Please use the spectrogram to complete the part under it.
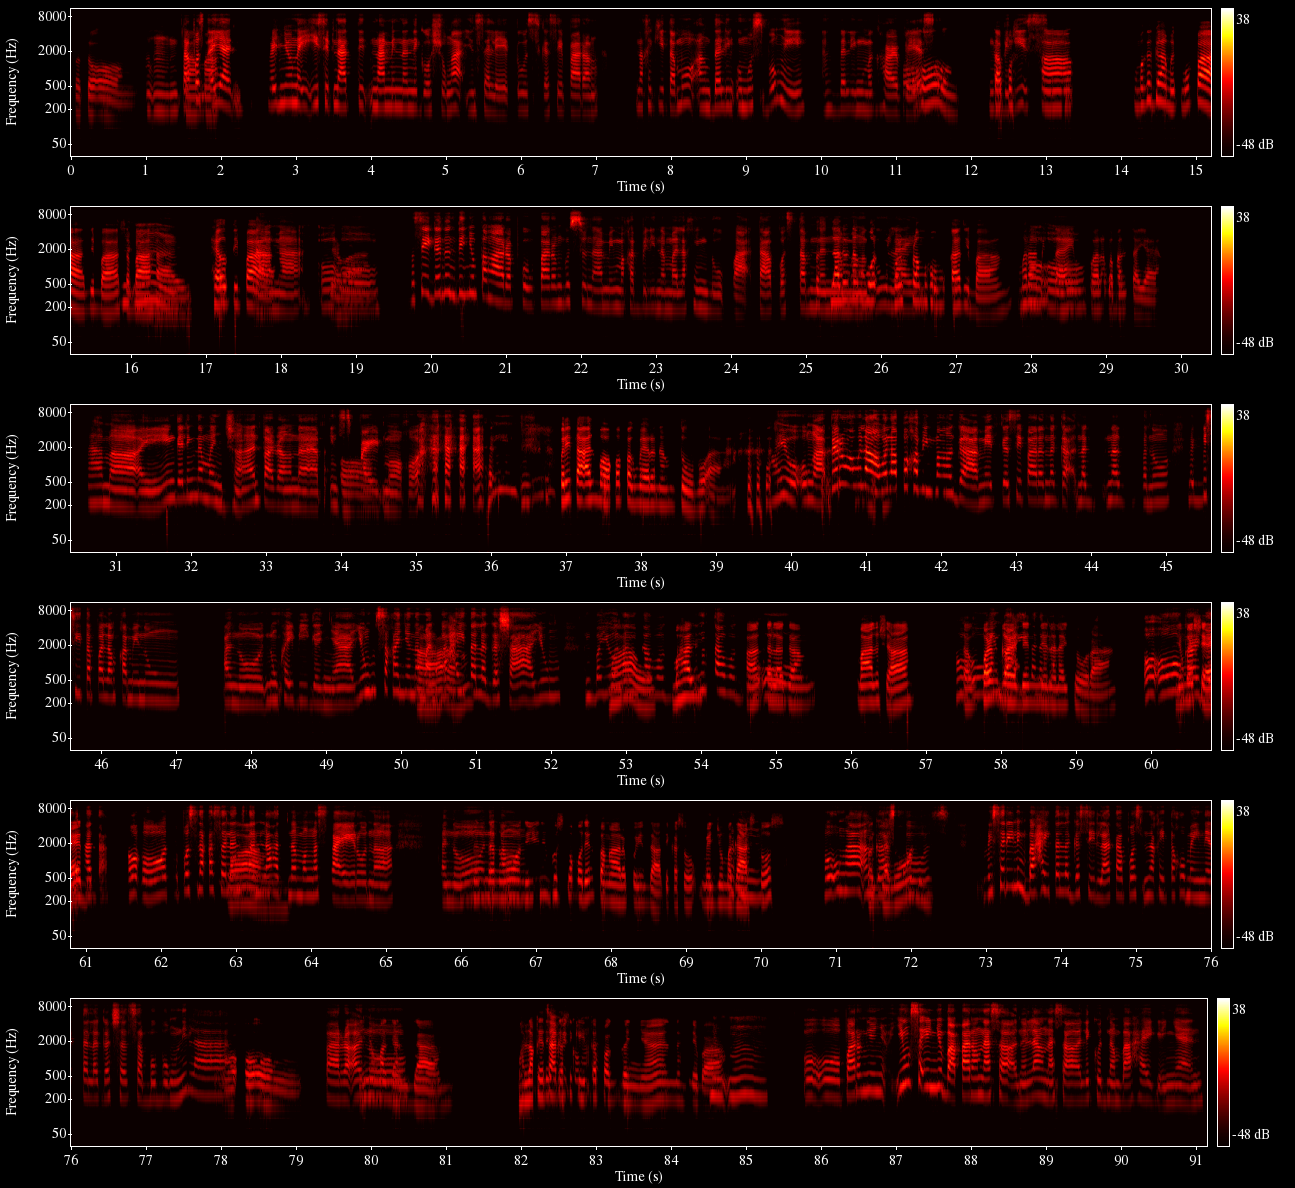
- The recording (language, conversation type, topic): Filipino, unstructured, Ano ang ginagawa mo araw-araw para maging masaya?
- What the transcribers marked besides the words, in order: other background noise; fan; laugh; laugh; background speech; tapping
